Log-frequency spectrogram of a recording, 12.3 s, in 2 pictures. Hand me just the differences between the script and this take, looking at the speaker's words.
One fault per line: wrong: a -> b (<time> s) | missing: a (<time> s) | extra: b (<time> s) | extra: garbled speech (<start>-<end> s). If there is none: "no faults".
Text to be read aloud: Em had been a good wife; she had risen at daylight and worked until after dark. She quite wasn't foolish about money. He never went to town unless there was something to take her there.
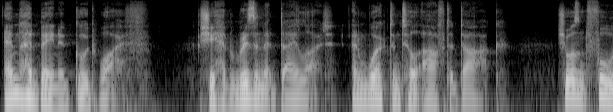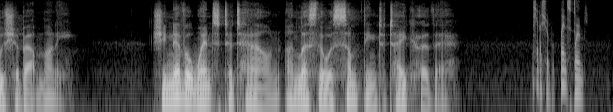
missing: quite (5.7 s)
wrong: He -> She (7.6 s)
